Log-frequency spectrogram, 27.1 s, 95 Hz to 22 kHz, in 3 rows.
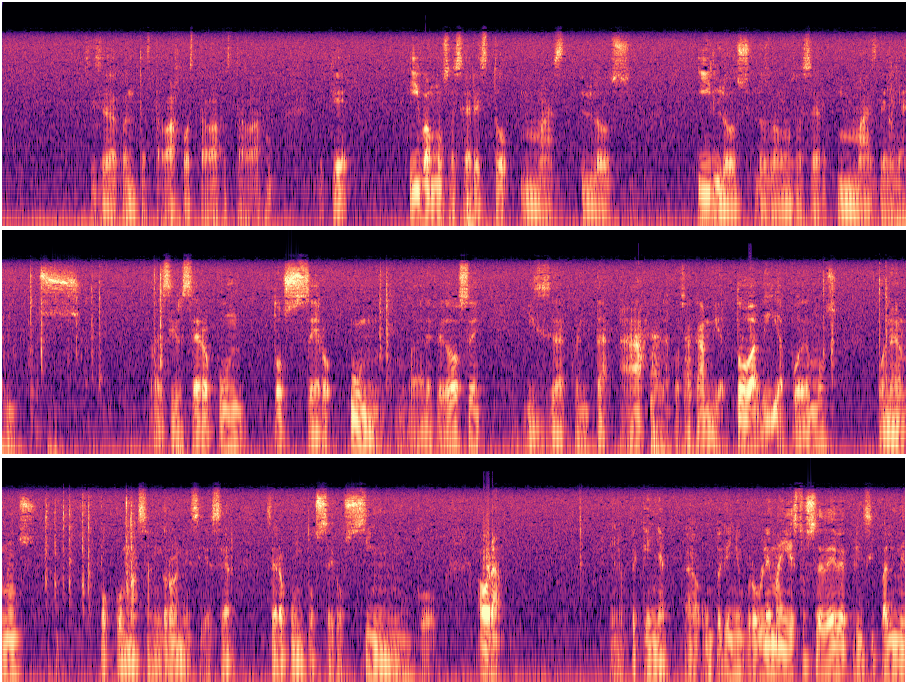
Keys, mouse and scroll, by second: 3.6 click, 6.3-8.3 drag, 9.4 Right, 9.8 BackSpace, 12.9 F12, 16.2 click, 17.3 Right, 17.9 BackSpace, 18.6 KP_0, 18.8 KP_5, 19.0 KP_Enter, 19.4 F12.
